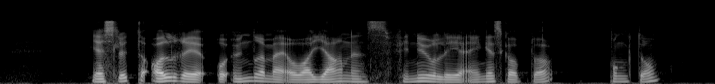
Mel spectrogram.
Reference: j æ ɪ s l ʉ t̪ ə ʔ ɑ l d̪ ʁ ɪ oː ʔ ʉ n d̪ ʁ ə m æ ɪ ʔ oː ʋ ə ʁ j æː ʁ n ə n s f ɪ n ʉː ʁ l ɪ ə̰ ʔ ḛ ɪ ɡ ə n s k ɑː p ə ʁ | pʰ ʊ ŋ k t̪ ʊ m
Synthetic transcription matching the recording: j æ ɪ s l ʉ t̪ ə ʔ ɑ l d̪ ʁ ɪ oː ʔ ʉ n d̪ ʁ ə m æ ɪ ʔ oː ʋ ə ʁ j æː ʁ n ə n s f ɪ n ʉː ʁ l ɪ ə̰ ʔ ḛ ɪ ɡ ə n s k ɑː p ə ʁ | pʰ ʊ ŋ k t̪ ʊ m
